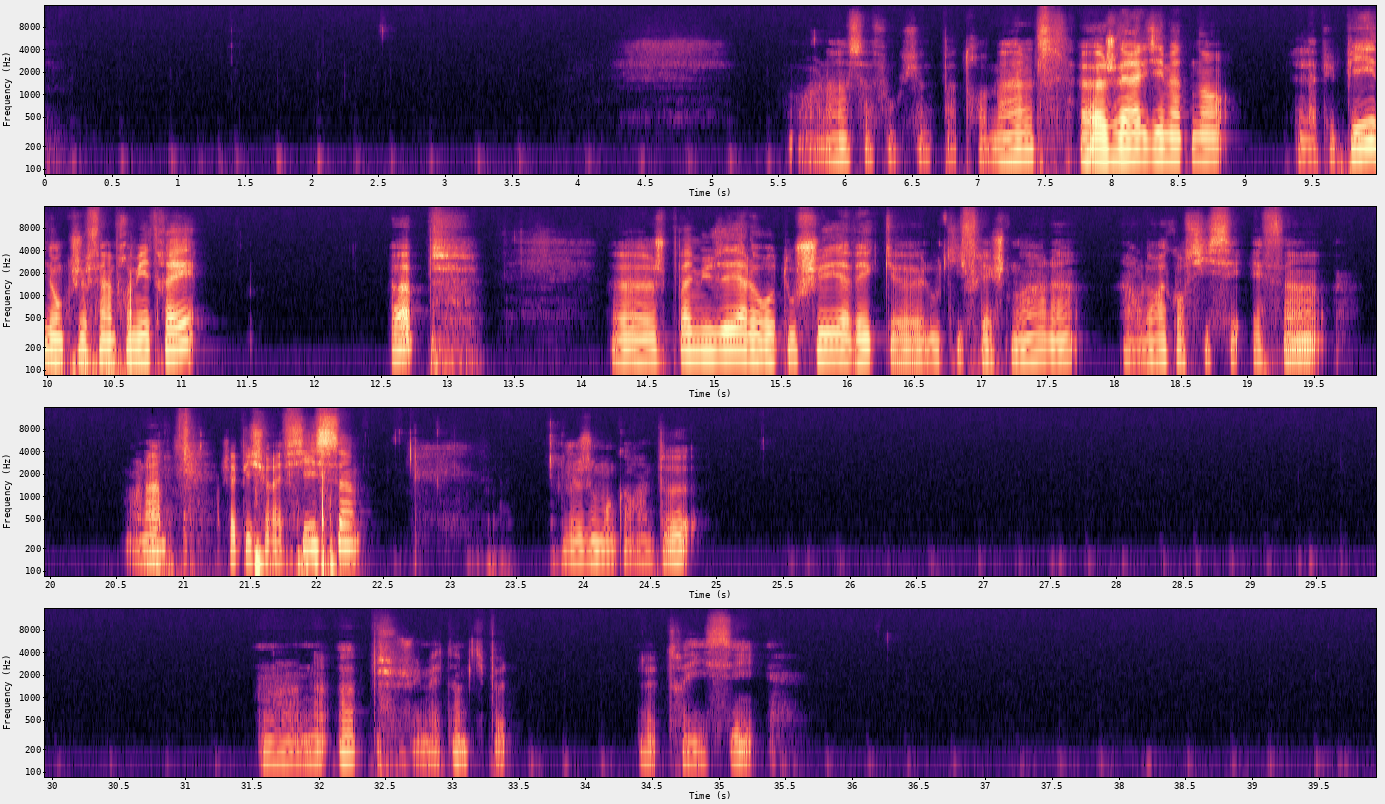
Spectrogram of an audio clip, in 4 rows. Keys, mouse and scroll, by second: 0.5 shift+click, 0.9 shift+click, 1.4 shift+click, 3.2 shift+click, 4.0 shift+click, 4.4 shift+click, 6.4 shift+click, 6.8 shift+click, 9.3 click, 10.4 ctrl+shift+z, 10.9-12.9 drag, 16.6 click, 17.7 click, 19.0-20.6 drag, 21.5 F6, 23.8 KP_Add, 24.3 KP_Add, 25.2 shift+click, 25.6-29.7 shift+drag, 30.0 shift+click, 32.1-33.2 shift+drag, 33.3 shift+click, 34.7 shift+click, 35.2 shift+click, 37.2-38.5 shift+drag.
